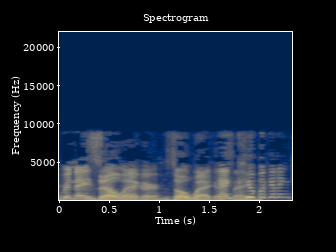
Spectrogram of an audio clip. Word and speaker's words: Zellweger: Renee Zellweger.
